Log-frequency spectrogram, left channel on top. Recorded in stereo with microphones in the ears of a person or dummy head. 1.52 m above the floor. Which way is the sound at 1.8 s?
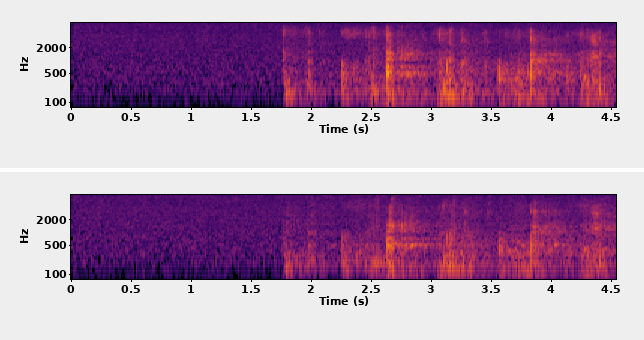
55° left (ahead or behind).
